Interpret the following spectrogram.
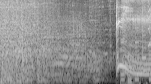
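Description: Cartoon crash sound effect: a noisy, shattering clatter fading away over about a second and a half, then cut off suddenly near the end by music and a cartoon character's voice.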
